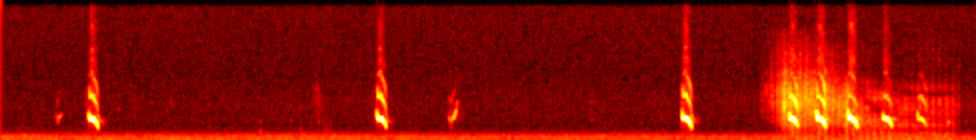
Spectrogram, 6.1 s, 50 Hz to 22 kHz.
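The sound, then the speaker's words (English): A wild bird calling from a very small tree about 3 feet above the ground gives sharp, high, downward-slurred call notes, first singly with pauses between, then a quick run of five or six, over a steady low background rumble. “He's calling now from a very small tree, about 3 feet above the ground. Wild bird.”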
